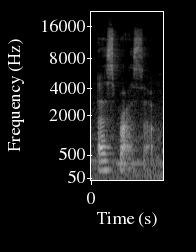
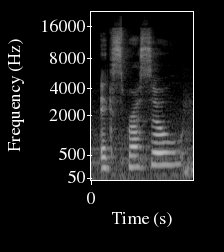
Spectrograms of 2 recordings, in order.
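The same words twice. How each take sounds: First: The word begins with an 'ess' sound. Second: The word begins with an 'ex' sound. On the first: The speaker calls it right. "It's espresso with an S, not an X" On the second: The speaker calls it wrong. "Espresso is not a thing"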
